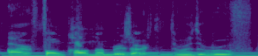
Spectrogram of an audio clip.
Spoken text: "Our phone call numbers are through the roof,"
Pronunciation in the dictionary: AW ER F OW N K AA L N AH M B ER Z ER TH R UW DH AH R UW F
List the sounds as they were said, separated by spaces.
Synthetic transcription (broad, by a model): AW ER F OW N K AA L N AH M B ER Z ER TH R UW DH AH R UW F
